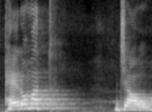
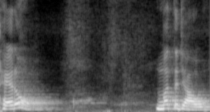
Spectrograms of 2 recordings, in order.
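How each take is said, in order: First: There is no pause right after the first word. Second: There is a pause right after the first word. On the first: "अब यहाँ comma लग गया तो इतना आप बोल के देखिए" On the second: "अब ये कह रहा है ठहरो, ऐसे कह रहा है ना"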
